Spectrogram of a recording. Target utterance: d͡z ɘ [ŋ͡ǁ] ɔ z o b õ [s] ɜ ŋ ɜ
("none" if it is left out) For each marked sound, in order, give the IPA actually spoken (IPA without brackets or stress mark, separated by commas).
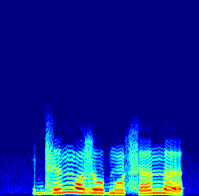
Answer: ŋ, s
